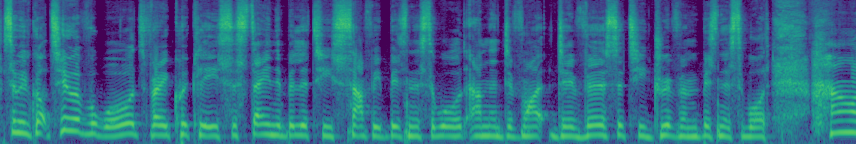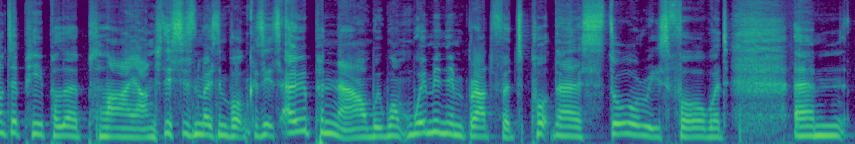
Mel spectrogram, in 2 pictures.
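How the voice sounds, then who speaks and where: A woman's voice: mid-range voice, fast talker, hardly any pauses, no room sound. A woman presenting a conversational radio interview, chatty and emphatic as she puts questions and reflects answers back.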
